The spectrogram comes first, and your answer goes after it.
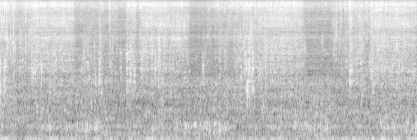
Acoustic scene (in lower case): restroom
